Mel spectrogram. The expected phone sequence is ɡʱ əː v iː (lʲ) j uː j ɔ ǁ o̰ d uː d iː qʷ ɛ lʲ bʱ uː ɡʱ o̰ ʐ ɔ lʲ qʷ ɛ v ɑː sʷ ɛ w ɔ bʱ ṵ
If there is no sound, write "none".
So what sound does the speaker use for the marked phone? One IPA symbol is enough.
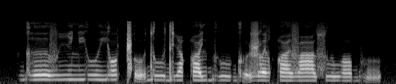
lʲ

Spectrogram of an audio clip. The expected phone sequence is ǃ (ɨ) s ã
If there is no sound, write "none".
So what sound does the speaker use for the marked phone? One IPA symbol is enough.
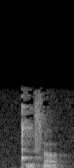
ɨ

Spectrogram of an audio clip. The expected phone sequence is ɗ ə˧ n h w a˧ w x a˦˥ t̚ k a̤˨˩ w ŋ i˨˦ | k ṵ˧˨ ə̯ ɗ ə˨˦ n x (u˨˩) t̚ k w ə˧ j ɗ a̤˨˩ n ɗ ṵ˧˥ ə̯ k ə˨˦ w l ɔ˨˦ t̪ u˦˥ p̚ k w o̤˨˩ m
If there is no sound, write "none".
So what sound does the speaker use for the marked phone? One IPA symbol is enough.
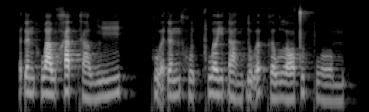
u˨˩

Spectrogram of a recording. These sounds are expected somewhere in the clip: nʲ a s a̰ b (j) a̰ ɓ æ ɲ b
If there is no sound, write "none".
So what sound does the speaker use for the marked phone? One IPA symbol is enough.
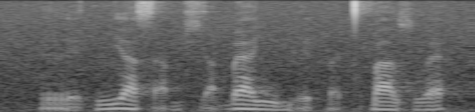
ç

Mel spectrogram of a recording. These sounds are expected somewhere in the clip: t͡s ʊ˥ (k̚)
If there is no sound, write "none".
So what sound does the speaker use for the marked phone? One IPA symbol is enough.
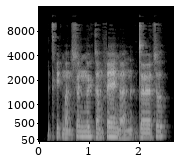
k̚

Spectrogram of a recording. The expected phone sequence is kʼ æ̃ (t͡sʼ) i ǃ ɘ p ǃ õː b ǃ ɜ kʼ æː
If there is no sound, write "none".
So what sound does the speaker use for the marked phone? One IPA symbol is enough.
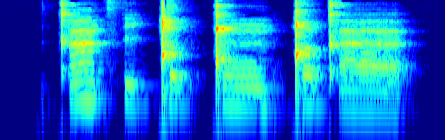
t͡sʼ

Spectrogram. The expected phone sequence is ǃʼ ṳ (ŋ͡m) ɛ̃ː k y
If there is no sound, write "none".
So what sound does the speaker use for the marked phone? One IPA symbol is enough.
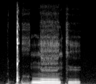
ŋ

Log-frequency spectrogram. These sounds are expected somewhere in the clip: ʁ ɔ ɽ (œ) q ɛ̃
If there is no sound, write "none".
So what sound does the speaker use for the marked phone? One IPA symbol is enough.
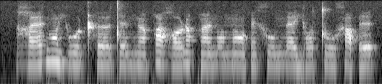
œ̃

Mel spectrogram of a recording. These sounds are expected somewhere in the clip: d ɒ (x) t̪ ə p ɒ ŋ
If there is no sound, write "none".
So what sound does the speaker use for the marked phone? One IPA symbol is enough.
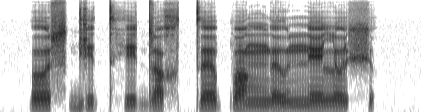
x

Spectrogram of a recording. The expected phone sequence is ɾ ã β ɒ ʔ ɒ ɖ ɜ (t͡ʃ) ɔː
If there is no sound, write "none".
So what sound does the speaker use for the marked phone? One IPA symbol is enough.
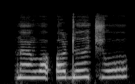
t͡ʃ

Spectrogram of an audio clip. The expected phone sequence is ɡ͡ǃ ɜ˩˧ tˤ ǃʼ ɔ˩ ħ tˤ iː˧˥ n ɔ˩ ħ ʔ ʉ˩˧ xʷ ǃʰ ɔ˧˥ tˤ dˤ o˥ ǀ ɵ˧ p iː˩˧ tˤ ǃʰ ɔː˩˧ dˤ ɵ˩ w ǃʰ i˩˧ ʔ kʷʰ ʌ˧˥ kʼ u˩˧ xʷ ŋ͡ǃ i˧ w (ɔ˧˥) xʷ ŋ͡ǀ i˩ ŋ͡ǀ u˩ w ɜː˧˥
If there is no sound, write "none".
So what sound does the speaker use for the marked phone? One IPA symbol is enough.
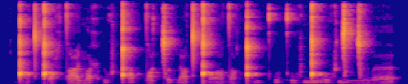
o˧˥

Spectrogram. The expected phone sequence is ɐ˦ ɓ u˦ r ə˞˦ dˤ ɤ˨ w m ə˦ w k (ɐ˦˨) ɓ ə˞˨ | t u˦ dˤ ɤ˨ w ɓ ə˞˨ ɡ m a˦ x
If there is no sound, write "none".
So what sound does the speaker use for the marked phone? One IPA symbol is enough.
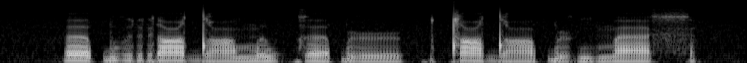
ɐ˦˨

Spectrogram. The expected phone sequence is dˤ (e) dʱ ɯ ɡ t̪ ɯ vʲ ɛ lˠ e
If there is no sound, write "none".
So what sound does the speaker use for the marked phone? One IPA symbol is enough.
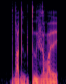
e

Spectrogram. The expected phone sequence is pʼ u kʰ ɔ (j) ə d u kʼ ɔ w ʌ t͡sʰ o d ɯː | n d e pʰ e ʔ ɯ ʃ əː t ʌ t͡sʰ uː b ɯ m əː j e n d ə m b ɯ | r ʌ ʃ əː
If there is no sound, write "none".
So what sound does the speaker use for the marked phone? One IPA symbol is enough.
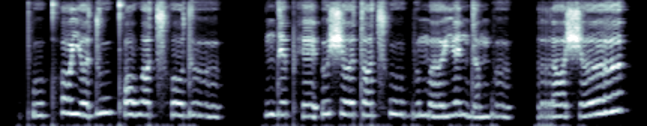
j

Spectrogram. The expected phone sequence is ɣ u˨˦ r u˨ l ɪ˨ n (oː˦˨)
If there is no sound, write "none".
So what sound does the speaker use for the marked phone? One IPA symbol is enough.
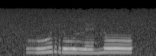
oː˦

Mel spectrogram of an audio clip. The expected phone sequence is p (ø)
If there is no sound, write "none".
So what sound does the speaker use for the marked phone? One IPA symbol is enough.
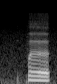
ə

